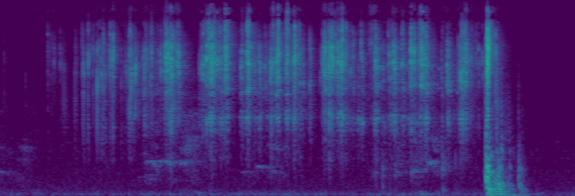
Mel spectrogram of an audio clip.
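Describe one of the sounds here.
Dice rattle as they are shaken in cupped hands.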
